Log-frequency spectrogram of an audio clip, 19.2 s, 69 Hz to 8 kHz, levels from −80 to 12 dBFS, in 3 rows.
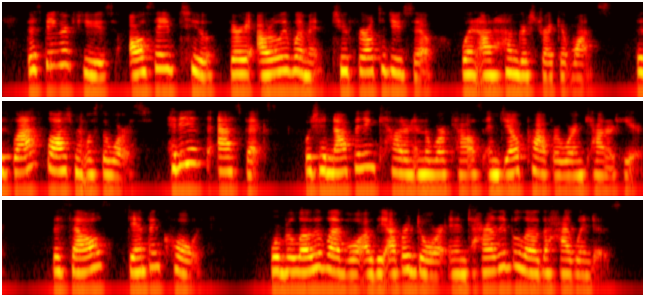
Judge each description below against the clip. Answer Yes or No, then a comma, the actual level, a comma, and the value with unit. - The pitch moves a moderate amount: Yes, average, 3.3 semitones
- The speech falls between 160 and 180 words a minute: No, average, 190 wpm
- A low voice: No, high, 220 Hz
